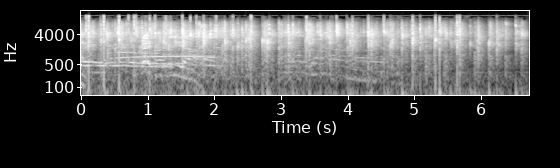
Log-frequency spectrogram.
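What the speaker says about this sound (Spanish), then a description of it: "Un fuerte aplauso para Anta." Audience applause for Anta at a Hatun Llaqta event, sharp individual claps forming a crowd's clapping, with voices and cheers over it early on before the clapping carries on alone.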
